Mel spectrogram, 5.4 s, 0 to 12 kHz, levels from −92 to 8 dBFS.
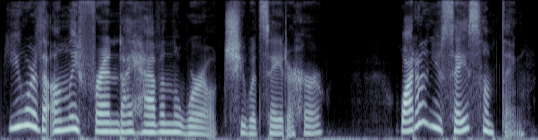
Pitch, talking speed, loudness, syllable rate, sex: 230 Hz, 225 wpm, -18 LUFS, 5.5 syllables/s, female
